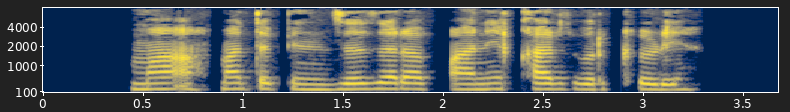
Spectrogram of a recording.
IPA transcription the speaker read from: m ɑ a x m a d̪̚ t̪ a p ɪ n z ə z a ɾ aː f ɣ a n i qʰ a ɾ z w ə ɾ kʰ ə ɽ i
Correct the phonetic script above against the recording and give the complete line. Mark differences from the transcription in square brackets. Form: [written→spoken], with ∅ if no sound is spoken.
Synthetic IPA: m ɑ a [x→h] m a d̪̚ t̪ a p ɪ n z ə z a ɾ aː f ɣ [a→ɑ] n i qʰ a ɾ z w ə ɾ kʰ ə ɽ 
